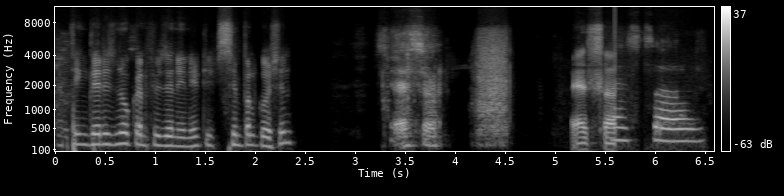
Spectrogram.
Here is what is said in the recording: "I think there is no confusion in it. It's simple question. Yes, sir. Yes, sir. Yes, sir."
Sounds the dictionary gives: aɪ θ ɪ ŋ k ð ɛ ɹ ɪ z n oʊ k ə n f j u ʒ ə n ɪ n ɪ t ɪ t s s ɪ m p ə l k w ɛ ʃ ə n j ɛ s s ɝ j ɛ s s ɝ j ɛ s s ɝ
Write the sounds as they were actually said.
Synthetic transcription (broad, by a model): aɪ t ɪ ŋ k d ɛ ɹ ɪ z n oʊ k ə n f j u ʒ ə n ɪ n ɪ t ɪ t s s ɪ m p ə l k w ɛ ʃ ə n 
